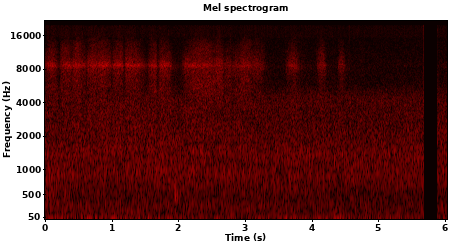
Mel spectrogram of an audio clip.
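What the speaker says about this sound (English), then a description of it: "If I rub the board" Steady broadband rubbing of a duster wiping writing off a classroom board, continuous and fairly close for about six seconds, with a brief dropout near the end and no talk over it.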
